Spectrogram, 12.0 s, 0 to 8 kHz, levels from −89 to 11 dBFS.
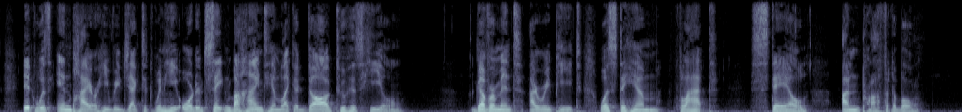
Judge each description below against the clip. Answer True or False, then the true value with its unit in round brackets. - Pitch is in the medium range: False (120 Hz)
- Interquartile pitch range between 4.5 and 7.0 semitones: True (4.9 semitones)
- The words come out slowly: True (130 wpm)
